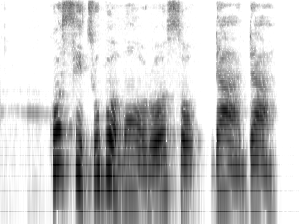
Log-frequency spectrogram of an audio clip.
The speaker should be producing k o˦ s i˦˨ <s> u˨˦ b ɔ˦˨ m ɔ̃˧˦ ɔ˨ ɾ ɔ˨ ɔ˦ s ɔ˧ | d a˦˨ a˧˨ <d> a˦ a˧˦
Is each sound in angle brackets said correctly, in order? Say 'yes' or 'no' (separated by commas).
no, yes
